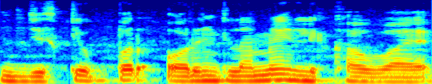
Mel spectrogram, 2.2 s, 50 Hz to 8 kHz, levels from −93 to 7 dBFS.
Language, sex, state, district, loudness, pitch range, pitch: Hindi, male, Uttar Pradesh, Lucknow, -13 LUFS, 120-135 Hz, 130 Hz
